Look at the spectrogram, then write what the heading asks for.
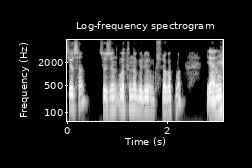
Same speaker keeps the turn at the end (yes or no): yes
